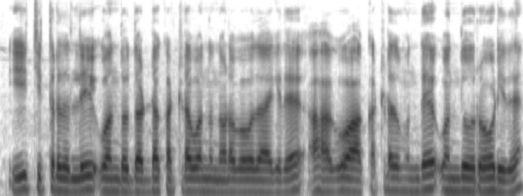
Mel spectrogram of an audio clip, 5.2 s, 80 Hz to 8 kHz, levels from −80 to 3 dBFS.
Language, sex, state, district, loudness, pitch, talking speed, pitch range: Kannada, male, Karnataka, Bangalore, -17 LUFS, 140 Hz, 150 wpm, 135-145 Hz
